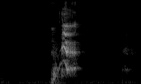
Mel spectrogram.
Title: Pinkie hiccups #2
